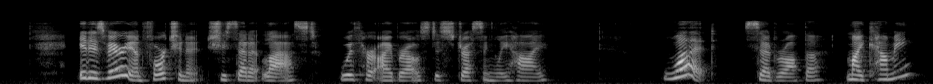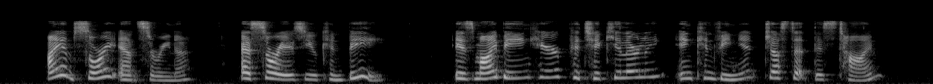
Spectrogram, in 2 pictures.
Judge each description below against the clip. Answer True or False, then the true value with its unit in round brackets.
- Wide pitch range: True (6.9 semitones)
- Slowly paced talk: True (125 wpm)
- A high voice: True (240 Hz)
